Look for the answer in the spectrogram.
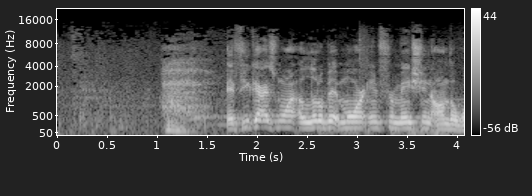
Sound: sighs

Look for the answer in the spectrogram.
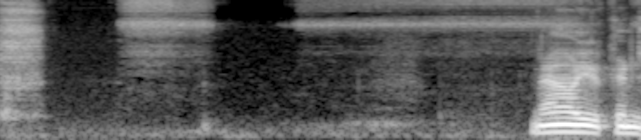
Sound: hissing sound

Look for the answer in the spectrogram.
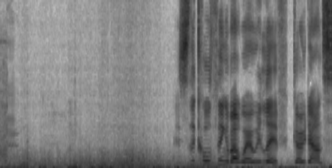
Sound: wind blowing

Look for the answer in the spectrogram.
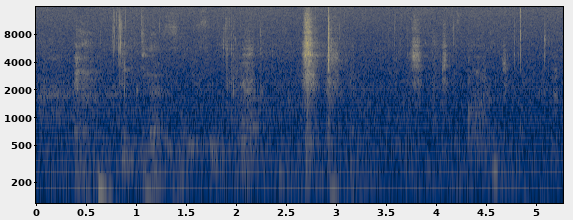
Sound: speaking faintly

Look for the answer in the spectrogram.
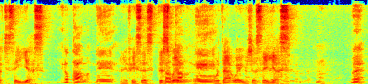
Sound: audience Laughter

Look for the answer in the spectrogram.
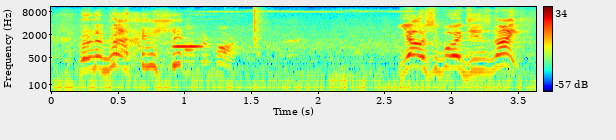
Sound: clapperboard

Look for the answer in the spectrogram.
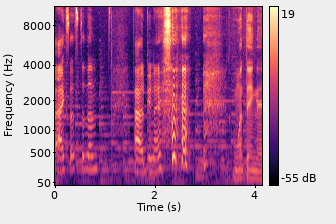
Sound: chuckling

